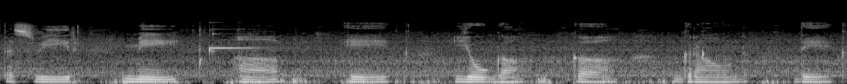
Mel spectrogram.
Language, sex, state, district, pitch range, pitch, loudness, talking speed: Hindi, male, Haryana, Rohtak, 110-120 Hz, 115 Hz, -19 LUFS, 65 wpm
